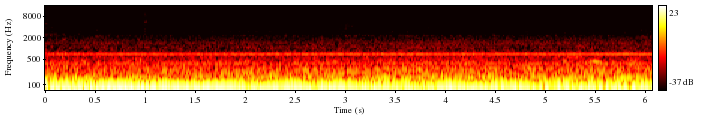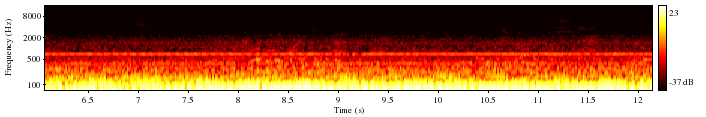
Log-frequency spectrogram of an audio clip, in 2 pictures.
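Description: Passenger boat's engine running steadily underway on the river: a loud, low, unbroken drone with a steady whine above it.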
